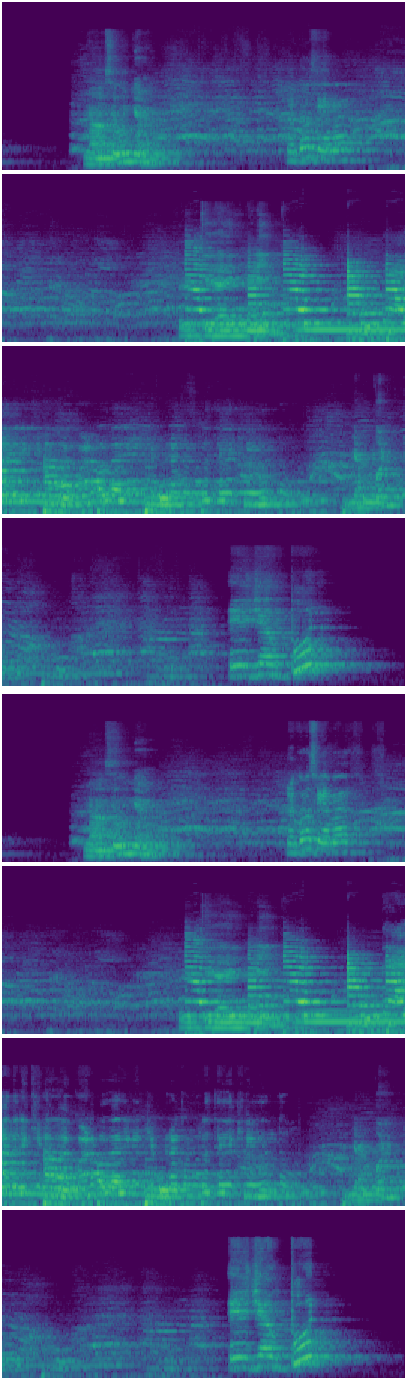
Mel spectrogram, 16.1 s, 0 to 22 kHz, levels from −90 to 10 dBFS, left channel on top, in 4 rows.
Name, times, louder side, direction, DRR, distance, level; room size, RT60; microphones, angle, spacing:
sound 1, 0.7-14.2, left 2 dB, 65° left, 4.6 m, -43 dB
voice 1, 0.8-1.5 4.5-4.6 5.8-7.0 11.4-12.0, left 1 dB, 30° left, 0 dB, 5.2 m, -27 dB
voice 2, 2.8-3.5 7.8-11.1 14.4-15.2, right 2 dB, 75° right, 5 dB, 2.6 m, -29 dB
sound 2, 5.9-12.7 13.0-13.1 13.7-13.8 14.1-14.2, equal, ahead, 2.5 m, -24 dB
Bass guitar, 7.0-11.3 11.6-13.2, left 1 dB, 30° right, 4.6 m, -35 dB
27.0 x 12.0 x 8.3 m, 0.94 s
head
